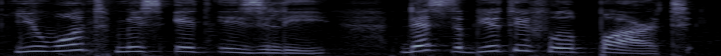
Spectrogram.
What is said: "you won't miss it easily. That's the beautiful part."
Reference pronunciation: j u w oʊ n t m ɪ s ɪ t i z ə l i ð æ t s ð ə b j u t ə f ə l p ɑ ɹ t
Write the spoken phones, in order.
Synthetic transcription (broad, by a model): j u w oʊ n t m ɪ s ɪ t i z ə l i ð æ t s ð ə b j u t ə f ə l p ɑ ɹ t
